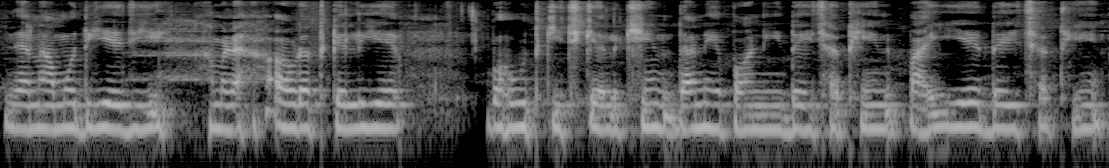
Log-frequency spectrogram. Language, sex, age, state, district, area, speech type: Maithili, female, 60+, Bihar, Samastipur, rural, spontaneous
